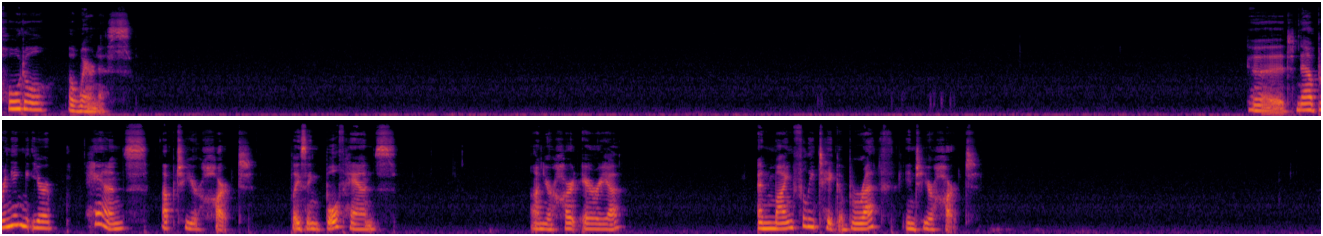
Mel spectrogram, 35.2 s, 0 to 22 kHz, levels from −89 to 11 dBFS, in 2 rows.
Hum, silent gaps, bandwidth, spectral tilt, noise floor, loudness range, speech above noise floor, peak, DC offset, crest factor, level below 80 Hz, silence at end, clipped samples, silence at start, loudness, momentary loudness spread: none; none; 18.5 kHz; -4.5 dB/octave; -65 dBFS; 9 LU; 42 dB; -6 dBFS; under 0.1%; 22 dB; -56 dBFS; 4.6 s; under 0.1%; 0 s; -24 LUFS; 14 LU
